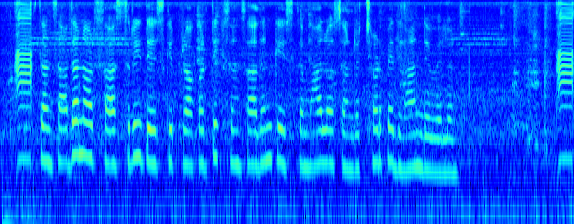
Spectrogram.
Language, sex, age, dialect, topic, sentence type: Bhojpuri, female, 18-24, Western, banking, statement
